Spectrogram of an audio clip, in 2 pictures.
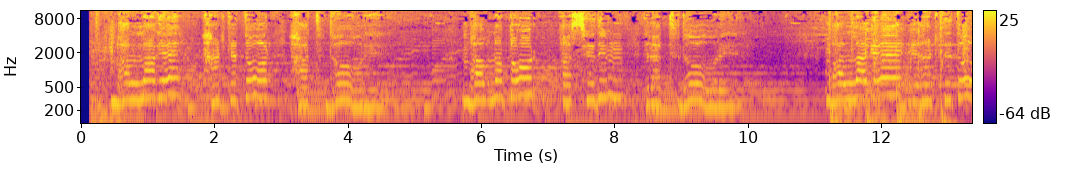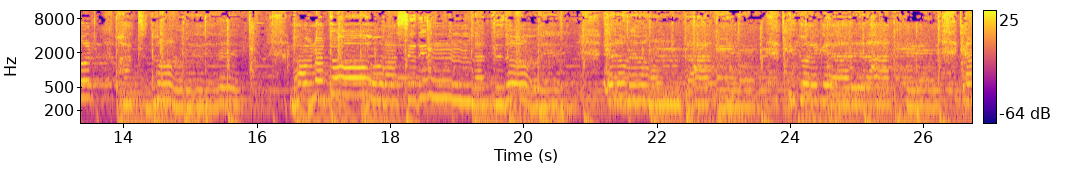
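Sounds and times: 
Bangla romantic ringtone: 0.3s - 26.7s.

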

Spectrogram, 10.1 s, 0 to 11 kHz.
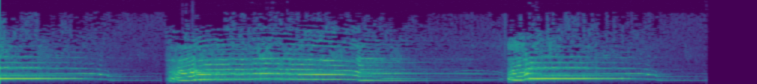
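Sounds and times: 
wolf howling: 0.0s - 9.4s.

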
